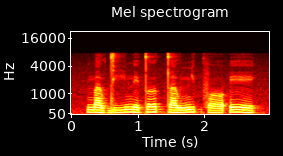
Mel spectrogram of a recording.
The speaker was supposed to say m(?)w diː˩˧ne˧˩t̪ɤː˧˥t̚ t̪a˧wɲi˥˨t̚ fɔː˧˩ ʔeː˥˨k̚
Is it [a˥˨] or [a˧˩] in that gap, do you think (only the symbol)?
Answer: a˧˩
